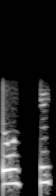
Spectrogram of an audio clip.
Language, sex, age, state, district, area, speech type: Urdu, female, 18-30, Delhi, Central Delhi, urban, conversation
